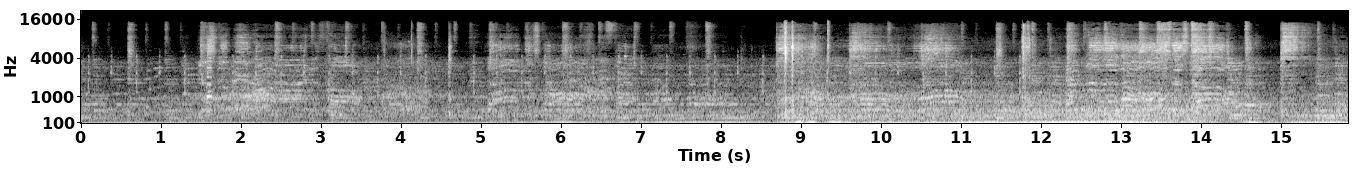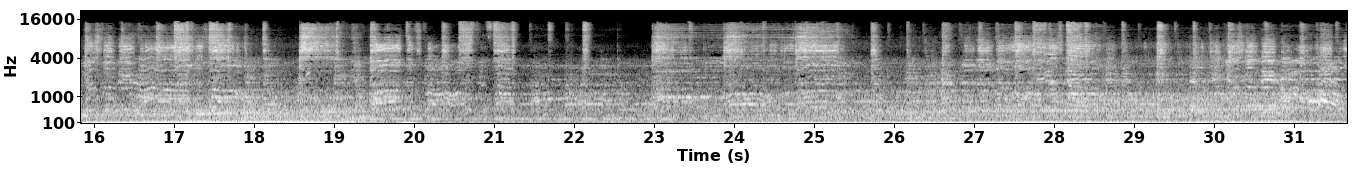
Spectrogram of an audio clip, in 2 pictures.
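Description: Music with a heavy bass line playing from a radio inside a moving vehicle's cab, over road noise.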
